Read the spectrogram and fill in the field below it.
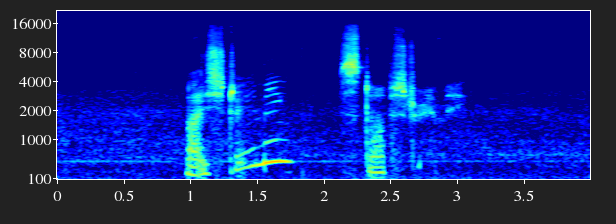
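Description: A young woman speaks briefly and animatedly, close to a microphone.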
